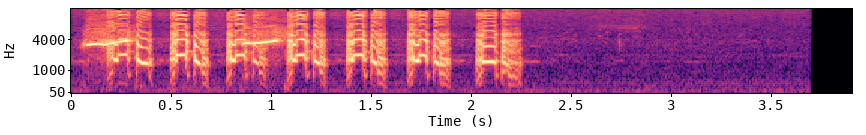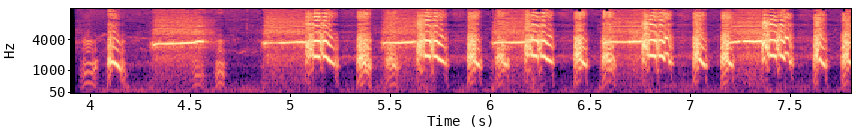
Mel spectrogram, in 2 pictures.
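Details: Grey francolin female (teetar) uttering a rapid series of harsh notes with thin high whistles and dropping squeals, a gap of near silence midway, then the repeated phrases resume equally loud.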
